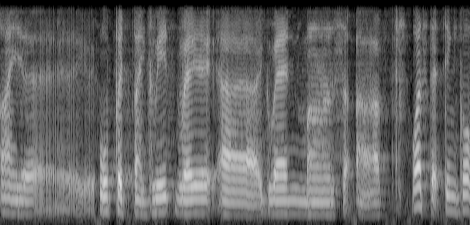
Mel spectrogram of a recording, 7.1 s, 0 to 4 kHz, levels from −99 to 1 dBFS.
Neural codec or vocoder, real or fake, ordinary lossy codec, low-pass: codec, 16 kHz, 4 kbps, FunCodec, trained on LibriTTS, 50 frames a second; fake; none; 3.6 kHz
